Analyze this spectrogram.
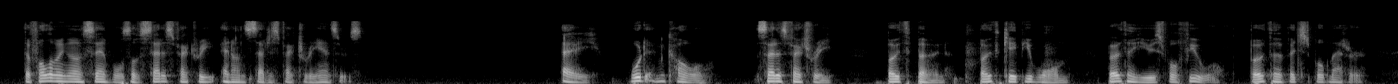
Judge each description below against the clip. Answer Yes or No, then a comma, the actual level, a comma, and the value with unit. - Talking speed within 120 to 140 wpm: Yes, slow, 135 wpm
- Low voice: Yes, low, 115 Hz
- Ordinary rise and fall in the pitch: Yes, average, 4.5 semitones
